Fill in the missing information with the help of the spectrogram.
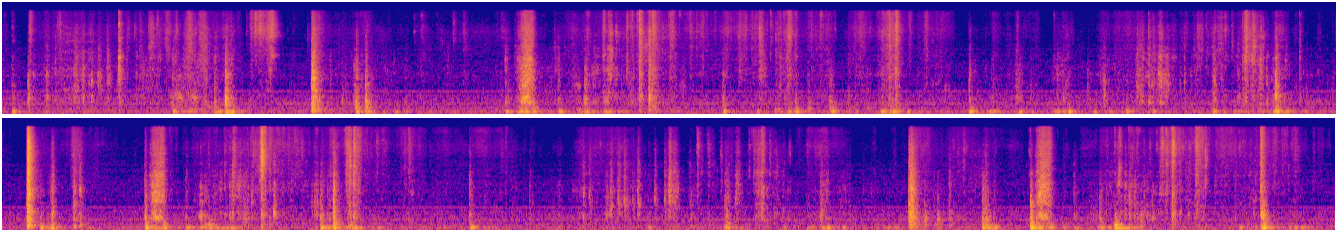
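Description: Cardboard trading-card boxes being handled, opened and set down on a tabletop: irregular knocks, taps and rustles, some with a dull thud. A faint steady hum runs underneath.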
